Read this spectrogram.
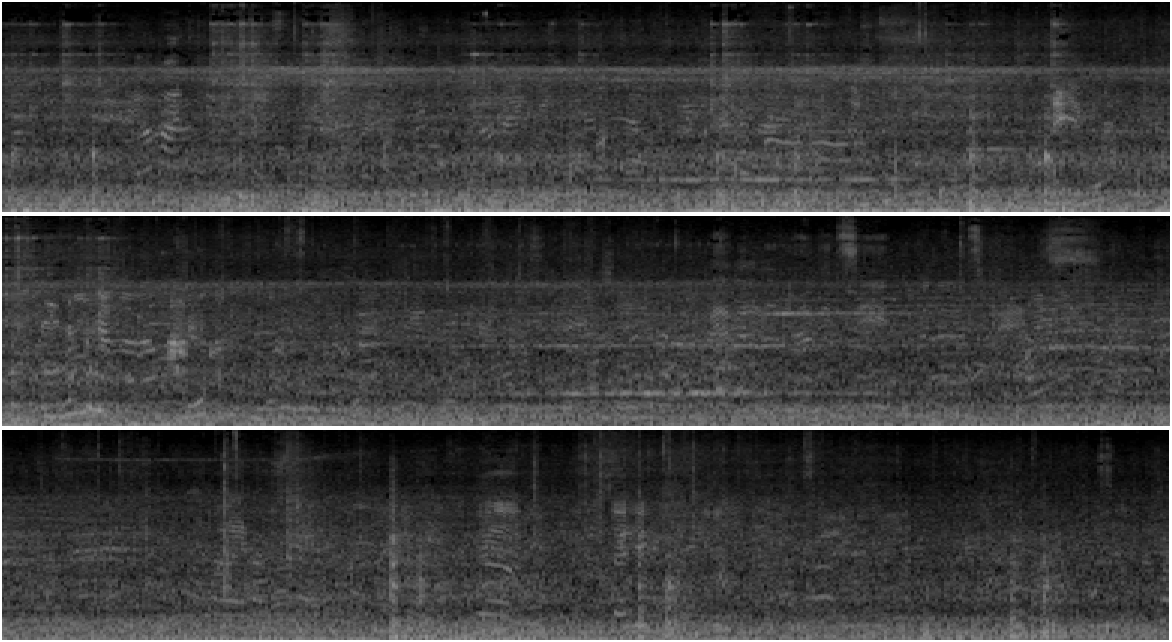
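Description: A tram rolls by on rails.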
